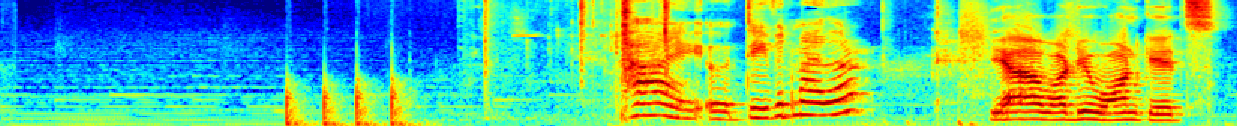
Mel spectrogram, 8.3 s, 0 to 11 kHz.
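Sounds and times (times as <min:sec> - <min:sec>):
firm heavy knocks on a wooden door: 0:01.9 - 0:02.9
speech: 0:04.2 - 0:05.8, 0:06.6 - 0:08.1.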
